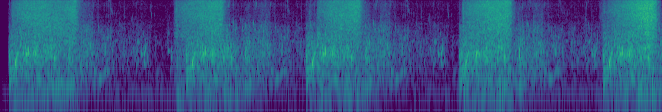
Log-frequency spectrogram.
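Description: Rhythmic whooshing noise in five surges about a second and a half apart, each starting sharply and fading away.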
